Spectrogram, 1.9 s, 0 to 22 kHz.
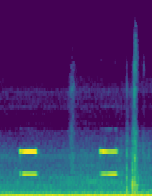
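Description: Two short electronic beeps about a second apart from an anti-theft immobilizer confirming a code in a 2025 Ford F-150, clean and moderately faint over a low idling engine hum.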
